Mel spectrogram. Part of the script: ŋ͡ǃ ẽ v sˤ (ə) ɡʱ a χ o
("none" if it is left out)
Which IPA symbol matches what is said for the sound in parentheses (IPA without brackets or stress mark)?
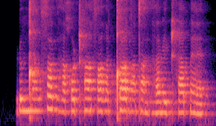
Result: ɯ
